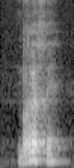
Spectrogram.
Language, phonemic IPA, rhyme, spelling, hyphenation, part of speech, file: Dutch, /ˈbrʏ.ɣə/, -ʏɣə, Brugge, Brug‧ge, proper noun, Nl-Brugge.ogg
- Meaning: Bruges (the capital city of West Flanders province, Belgium)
